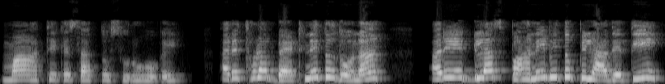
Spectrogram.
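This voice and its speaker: Brief: woman playing a calm, coaxing cartoon son, raised voice, dull lo-fi recording. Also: a little high, a little fast, lightly acted. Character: mild reasonable grown son.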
